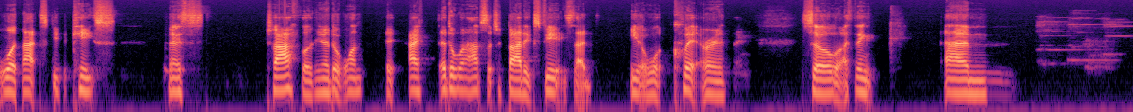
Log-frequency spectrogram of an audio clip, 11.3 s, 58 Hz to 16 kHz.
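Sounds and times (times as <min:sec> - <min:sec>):
speech: 0:00.0 - 0:02.1, 0:02.7 - 0:07.4, 0:08.0 - 0:08.8, 0:09.4 - 0:10.0
electronic doorbell chiming a short melodic sequence: 0:10.4 - 0:11.3.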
